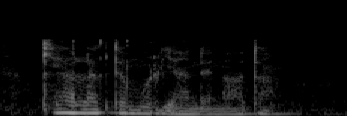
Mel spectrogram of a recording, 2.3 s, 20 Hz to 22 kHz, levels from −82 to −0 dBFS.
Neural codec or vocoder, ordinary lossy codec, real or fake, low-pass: none; none; real; 5.4 kHz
